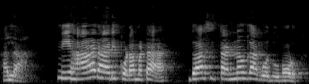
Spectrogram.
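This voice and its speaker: A woman's voice: sits high, quick pace, lightly acted. A woman with a North Karnataka accent playing a teasing, scolding village husband in a comedy sketch. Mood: coaxing. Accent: North Karnataka Kannada. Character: village husband, middle-aged, grumbling.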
